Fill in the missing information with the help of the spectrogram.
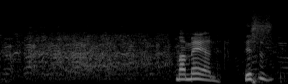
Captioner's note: audience laughs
